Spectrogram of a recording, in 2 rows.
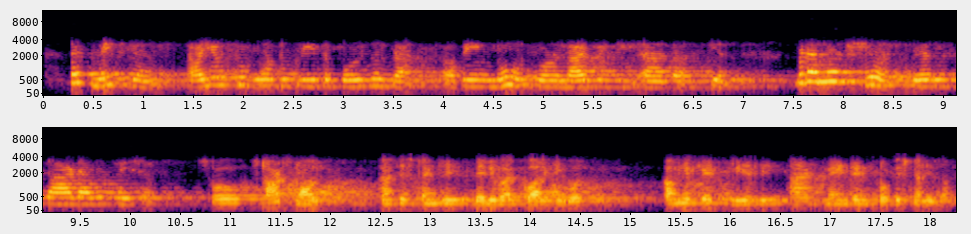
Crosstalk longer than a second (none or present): none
